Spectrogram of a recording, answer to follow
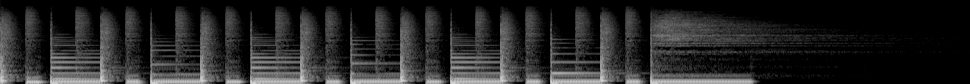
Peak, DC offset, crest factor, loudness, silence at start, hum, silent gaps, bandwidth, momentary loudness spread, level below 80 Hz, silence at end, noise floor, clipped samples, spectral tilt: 0 dBFS; under 0.1%; 20 dB; -21 LUFS; 0 s; none; none; 15.5 kHz; 6 LU; -26 dBFS; 2.15 s; -66 dBFS; under 0.1%; -6.5 dB/octave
